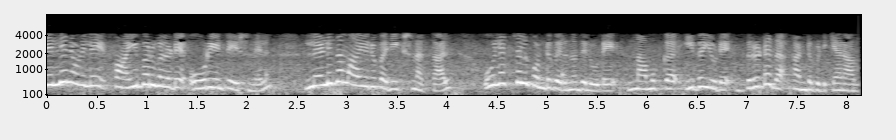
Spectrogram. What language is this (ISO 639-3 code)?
mal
